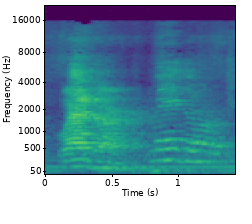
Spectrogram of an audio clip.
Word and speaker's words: weather: Weather.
